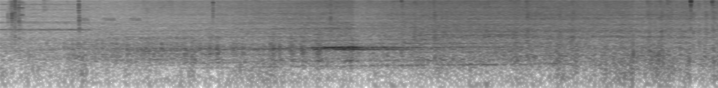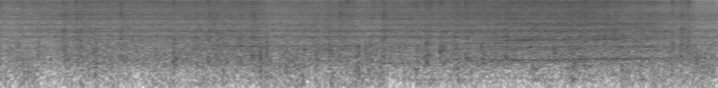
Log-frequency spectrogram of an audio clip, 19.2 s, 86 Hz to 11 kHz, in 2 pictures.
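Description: Keikyu 2100 series electric train passing through at speed: the whine of its Toyo IGBT VVVF inverter runs over the clickety-clack of wheels on the rails. The sound builds as the train approaches, with a brief louder tone about four seconds in.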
